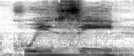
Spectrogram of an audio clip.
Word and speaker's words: cuisine: just highlight it correctly is the second syllable cuisine so this one is stronger cuisine okay why is this stronger because the stress mark has showed you yeah how about the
